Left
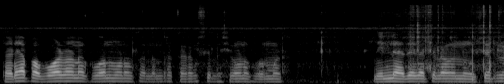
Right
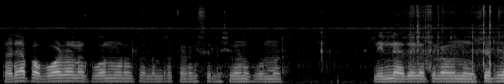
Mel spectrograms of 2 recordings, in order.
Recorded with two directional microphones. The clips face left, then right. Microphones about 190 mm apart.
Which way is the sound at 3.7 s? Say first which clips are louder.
Right 1 dB; 15° right (ahead or behind).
